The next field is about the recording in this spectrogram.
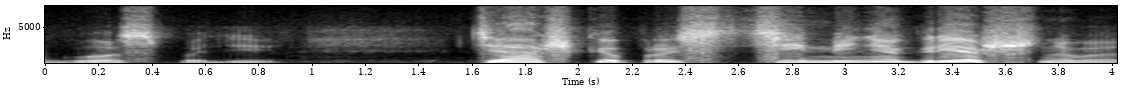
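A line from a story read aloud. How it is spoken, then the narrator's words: Old woman sobbing. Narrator (Russian): Старуха опять всхлипнула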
